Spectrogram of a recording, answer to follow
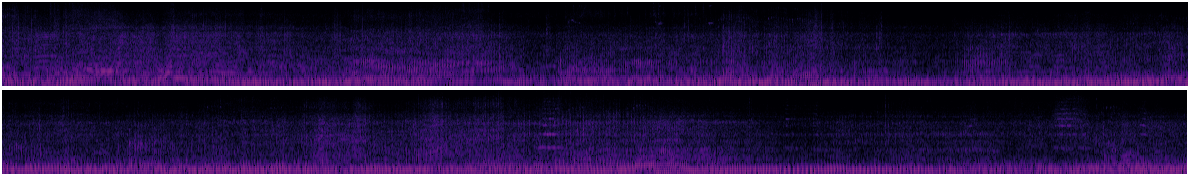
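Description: Enduro motorcycle engines running and revving up and down in uneven bursts as the bikes climb over tyre and log obstacles, with spectators' voices mixed in.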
